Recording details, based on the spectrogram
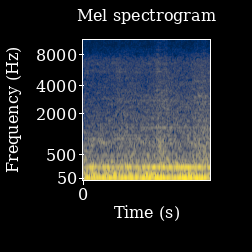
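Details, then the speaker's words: Home air conditioner whose compressor would not start: the compressor now starts and gives a steady low hum with one constant tone, no clicking or stalling. Normal compressor running. "el rencor arrancó el compresor que no estaba estaba arrancando y el compresor bueno este vamos a ver ahí se arrancó ya"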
